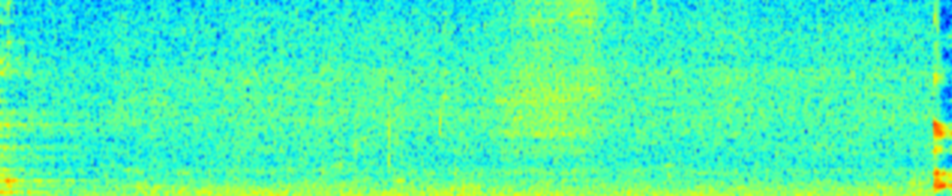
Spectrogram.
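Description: A pause between phrases of a Quran recitation: no recited voice, only a steady low rumbling background noise from the hall.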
